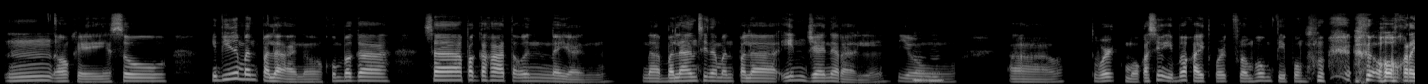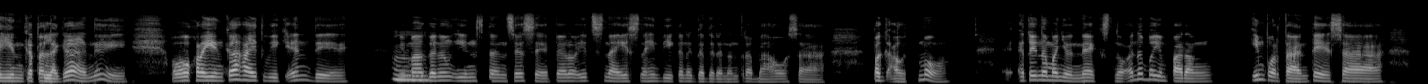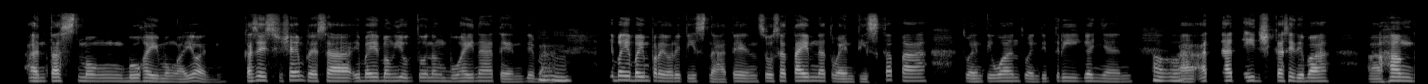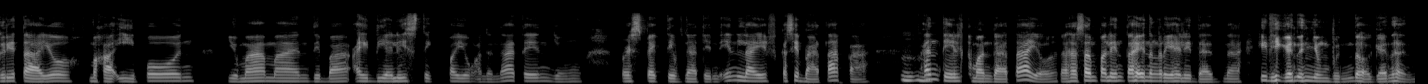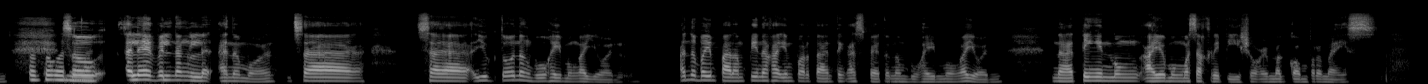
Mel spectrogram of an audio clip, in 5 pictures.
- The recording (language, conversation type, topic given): Filipino, advice, Paano ko mababalanse ang trabaho at personal na buhay tuwing weekend at bakasyon?
- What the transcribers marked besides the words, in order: tongue click; stressed: "in"; tapping; laughing while speaking: "ookrayin"; other background noise; laughing while speaking: "tayo ng reyalidad"; laughing while speaking: "hindi gano'n yung mundo, gano'n"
